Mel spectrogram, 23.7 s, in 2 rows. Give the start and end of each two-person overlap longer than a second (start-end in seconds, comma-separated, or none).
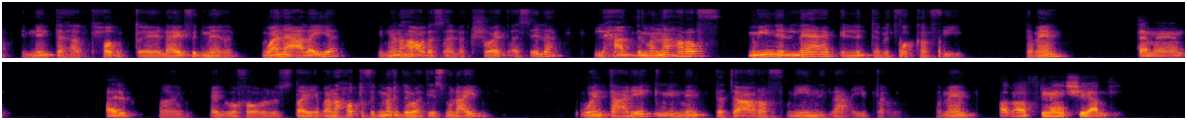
none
